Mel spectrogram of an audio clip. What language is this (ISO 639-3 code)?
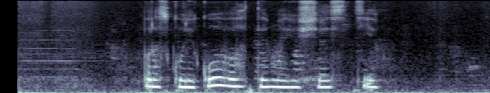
rus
